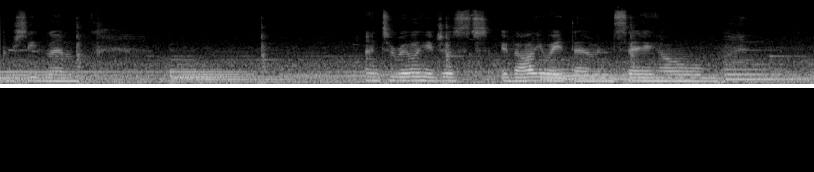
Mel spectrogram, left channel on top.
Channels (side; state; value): right; silent; 65 dB below the other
